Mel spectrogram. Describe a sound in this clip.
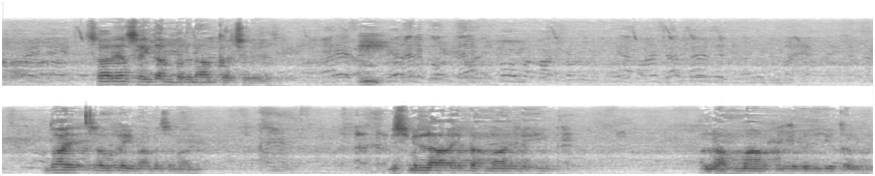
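A young man recites loudly and with feeling into a microphone, in bursts with pauses between.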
